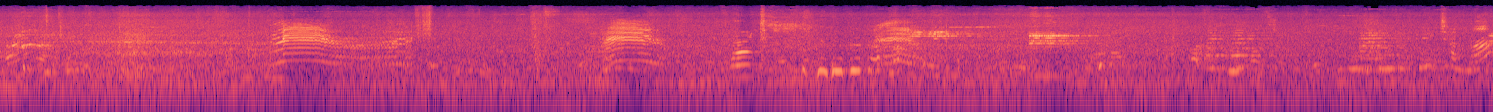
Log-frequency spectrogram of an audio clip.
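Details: Friendly street cats greeting and demanding attention, giving several arched, rising-falling meows spaced a few seconds apart, with people talking in Turkish and urban background noise.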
